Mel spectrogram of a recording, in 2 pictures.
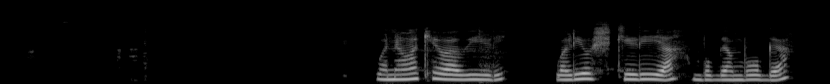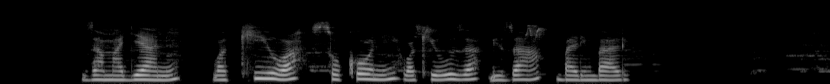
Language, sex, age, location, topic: Swahili, female, 18-24, Dar es Salaam, finance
